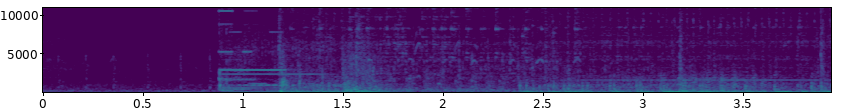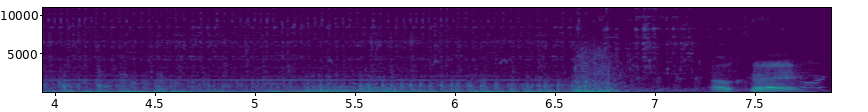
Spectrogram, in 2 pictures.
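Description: A metal shutter door rumbles and rattles as it rolls open.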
